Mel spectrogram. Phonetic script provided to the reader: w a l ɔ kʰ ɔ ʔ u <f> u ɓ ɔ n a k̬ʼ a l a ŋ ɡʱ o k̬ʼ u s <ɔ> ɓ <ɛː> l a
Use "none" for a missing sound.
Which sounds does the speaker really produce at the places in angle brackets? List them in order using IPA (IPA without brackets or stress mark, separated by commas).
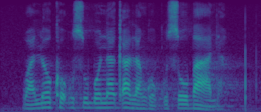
s, ɔ, aː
